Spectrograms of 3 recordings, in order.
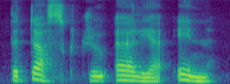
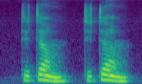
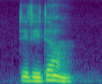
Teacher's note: with 2 initial iambic feet, didum, didum, followed by an anapaest, dididum. This first line also ends with an uncustomary dash, forcing the reader to pause. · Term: disrupted rhythm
